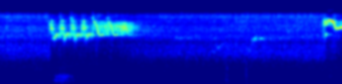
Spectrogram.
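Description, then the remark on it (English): An African pied wagtail sings a quick run of bright, high chirps that slides into a short twittering trill, then adds one more sharp call moments later, over a steady hiss of running water. “They go into a beautiful song sometimes as well. Right, so that's the pied wag, that's the pied wagtail.”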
